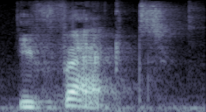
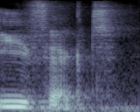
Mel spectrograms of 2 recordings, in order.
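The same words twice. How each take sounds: First: The stress is on the second syllable. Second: The stress is on the first syllable. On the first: The speaker calls it right. "The stress is on the second syllable" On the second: The speaker calls it wrong. "it isn't effect"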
